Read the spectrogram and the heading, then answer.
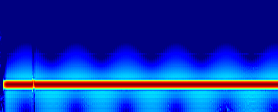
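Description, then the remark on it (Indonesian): A loud, steady censor bleep: a single pure electronic tone holding unbroken at one pitch for nearly three seconds, with no voices around it. “Nanti ala cuman tit tit tit.”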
